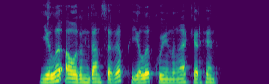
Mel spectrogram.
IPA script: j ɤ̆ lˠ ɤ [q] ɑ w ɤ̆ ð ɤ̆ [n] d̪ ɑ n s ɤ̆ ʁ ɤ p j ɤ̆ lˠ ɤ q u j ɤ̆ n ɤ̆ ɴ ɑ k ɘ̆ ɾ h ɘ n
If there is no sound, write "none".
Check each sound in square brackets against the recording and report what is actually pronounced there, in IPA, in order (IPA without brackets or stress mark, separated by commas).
ʔ, ɴ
